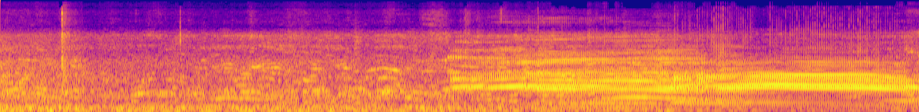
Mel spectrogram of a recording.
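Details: At a busy cattle market in Raniganj, Dinajpur, Bangladesh, where Sahiwal bull calves are bargained over, murmuring voices come first, then a drawn-out, slightly wavering moo begins halfway and holds to the end.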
